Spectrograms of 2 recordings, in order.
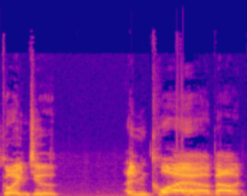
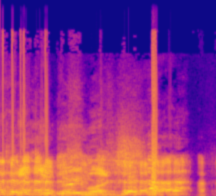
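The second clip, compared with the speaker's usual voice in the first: mock gracious thanks; 3 semitones higher, 4 dB louder, much slower than usual. Player mock-gracious over good roll.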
